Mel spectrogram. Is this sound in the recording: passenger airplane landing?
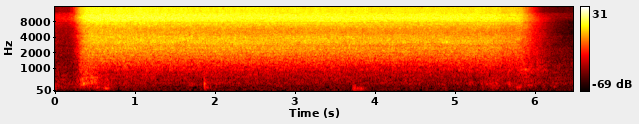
no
